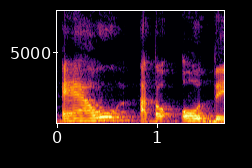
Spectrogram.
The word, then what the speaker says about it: eau de toilette: banget eau de toilette eau de toilette bacanya kau Ade itu air toilet toilet Kenapa namanya air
